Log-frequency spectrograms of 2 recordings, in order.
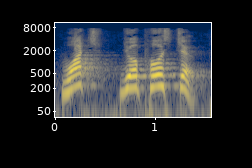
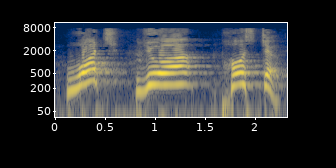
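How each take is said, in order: First: Said in the usual way. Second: Watch your posture, each word slow and heavy; slow stressed warning. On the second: Shown as a demonstration. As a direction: drag out Watch your posture like a firm reminder.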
